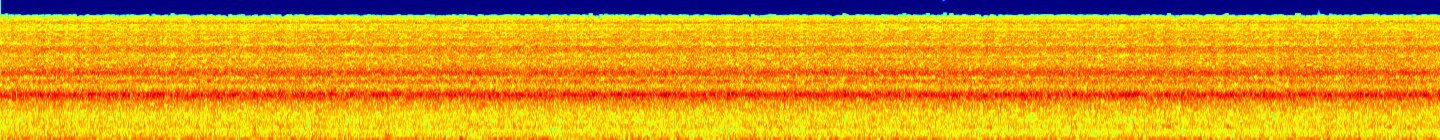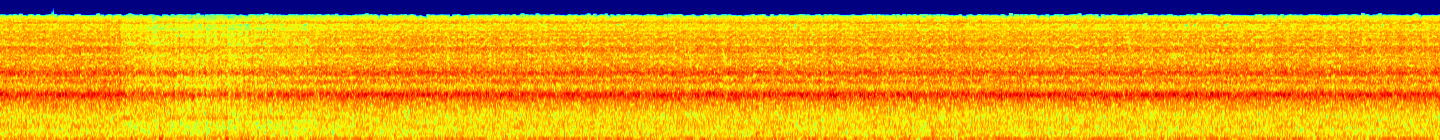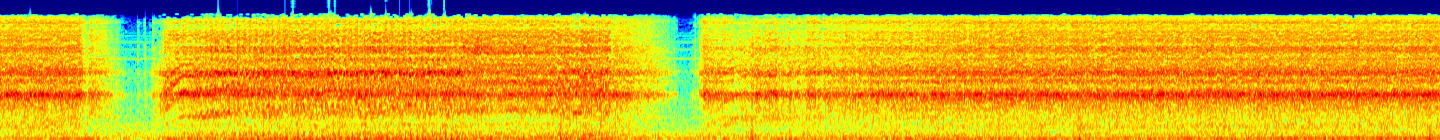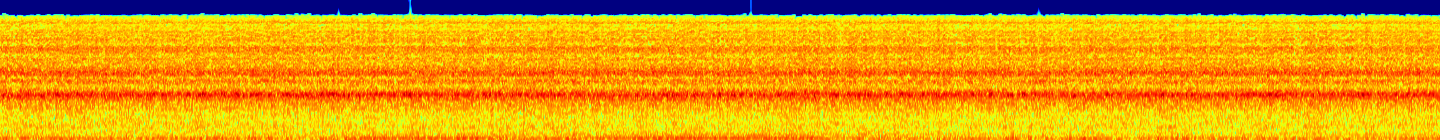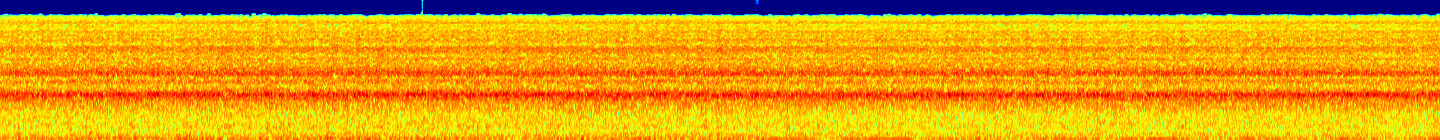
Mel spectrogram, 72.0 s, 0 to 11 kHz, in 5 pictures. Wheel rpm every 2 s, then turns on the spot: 160, 160, 160, 160, 160, 160, 160, 160, 160, 160, 160, 160, 160, 160, 140, 100, 160, 90, 140, 160, 160, 160, 160, 160, 160, 160, 160, 160, 160, 160, 160, 160, 160, 160, 160, 160.
none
